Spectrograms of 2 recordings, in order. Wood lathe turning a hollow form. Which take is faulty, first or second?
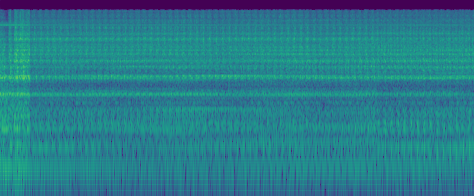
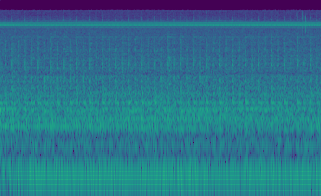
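second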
